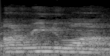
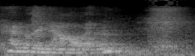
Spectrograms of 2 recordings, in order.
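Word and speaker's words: Henri Nouwen: It's the kind that Henri Nuant or as we Americans say, Henry Allen said was like carving out a part of yourself.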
